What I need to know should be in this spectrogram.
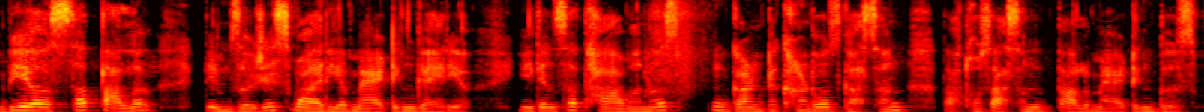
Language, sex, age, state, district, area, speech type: Kashmiri, female, 18-30, Jammu and Kashmir, Kulgam, rural, spontaneous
